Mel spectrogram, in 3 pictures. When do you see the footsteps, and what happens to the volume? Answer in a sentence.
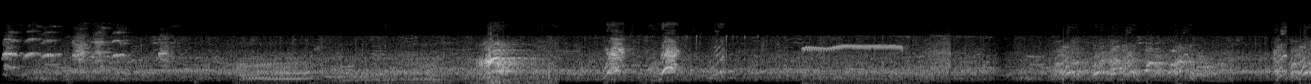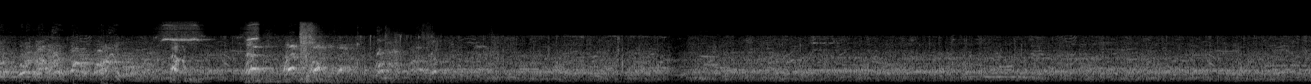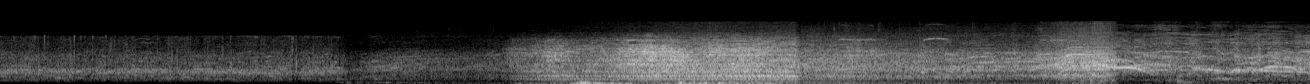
You can't hear the footsteps here.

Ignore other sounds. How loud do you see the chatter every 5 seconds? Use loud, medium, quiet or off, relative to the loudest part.
quiet, quiet, quiet, quiet, quiet, quiet, medium, loud.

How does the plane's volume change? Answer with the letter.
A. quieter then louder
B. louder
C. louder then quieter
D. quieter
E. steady
C.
